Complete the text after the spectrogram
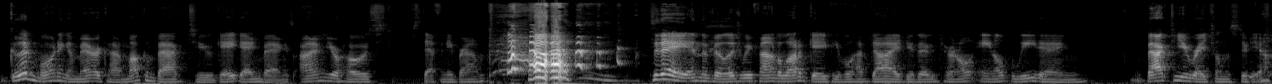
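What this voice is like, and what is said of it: Radio newscaster voice. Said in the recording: “your best impression of a newscaster, like somebody on the radio”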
